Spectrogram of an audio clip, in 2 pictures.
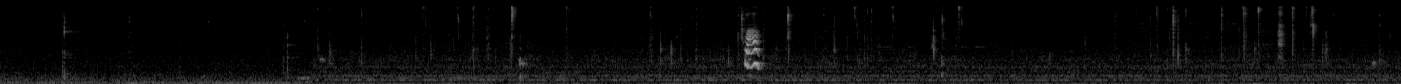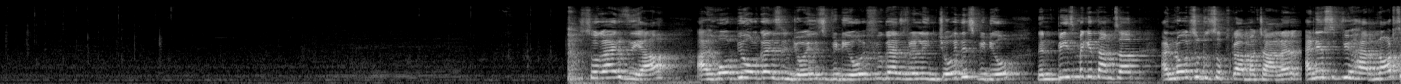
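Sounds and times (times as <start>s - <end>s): faint steady hum: 0.0s - 28.0s
person chewing: 2.8s - 9.8s, 10.4s - 17.5s.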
